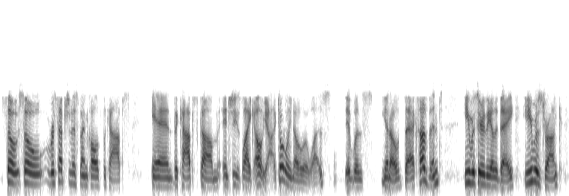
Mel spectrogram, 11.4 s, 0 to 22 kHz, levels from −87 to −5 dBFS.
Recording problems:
phone-call audio; poor line; nothing above 3.5 kHz

